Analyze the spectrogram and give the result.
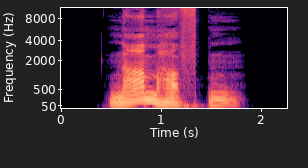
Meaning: inflection of namhaft: 1. strong genitive masculine/neuter singular 2. weak/mixed genitive/dative all-gender singular 3. strong/weak/mixed accusative masculine singular 4. strong dative plural
- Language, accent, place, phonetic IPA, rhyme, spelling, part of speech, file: German, Germany, Berlin, [ˈnaːmhaftn̩], -aːmhaftn̩, namhaften, adjective, De-namhaften.ogg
